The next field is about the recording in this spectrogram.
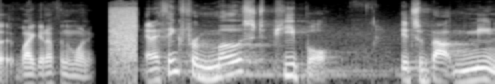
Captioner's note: static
